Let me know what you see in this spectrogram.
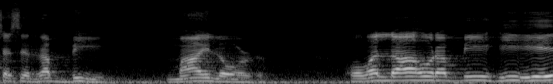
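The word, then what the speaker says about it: رَبِّي: When you combine these, it's pronounced as a Rabbi, my Lord.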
